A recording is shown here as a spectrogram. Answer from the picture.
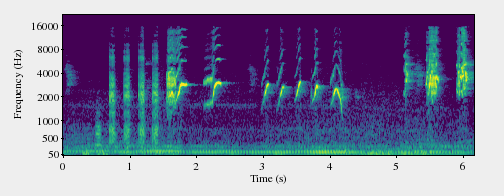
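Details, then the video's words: Javan myna in a tutoring recording for other mynas: a few dry clicks, then a series of short upward-sweeping squeaky whistles about twice a second, ending in scratchy rasping notes. "Masteran Jalak kebo Gacor"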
